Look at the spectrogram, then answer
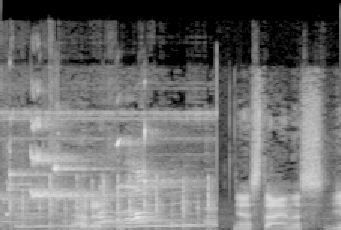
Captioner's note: cackles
